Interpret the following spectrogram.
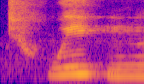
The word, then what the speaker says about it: Tweten: But people didn't, like, my name is spelled Tweten. And a bunch of people were just like, oh, well, you should just put Tweetin, like Tweetin.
